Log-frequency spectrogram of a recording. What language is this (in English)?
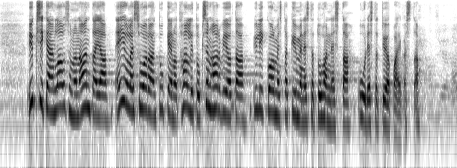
Finnish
